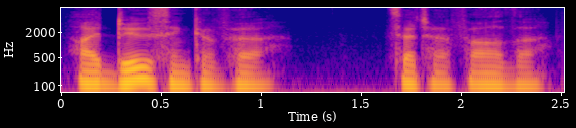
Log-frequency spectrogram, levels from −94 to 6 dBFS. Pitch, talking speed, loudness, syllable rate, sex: 100 Hz, 190 wpm, -19 LUFS, 4.9 syllables/s, male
